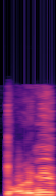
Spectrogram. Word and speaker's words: Ptolemy: by call me here p is silent ptolemy wrote geography told me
